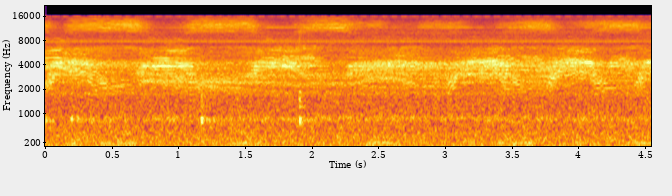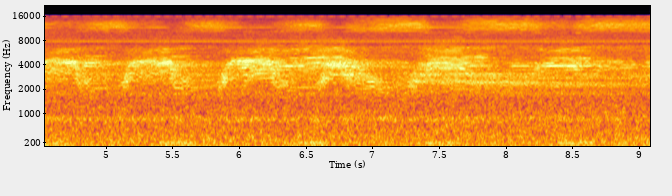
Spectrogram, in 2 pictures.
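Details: Robust cicada (minminzemi) singing on 24 July 2016: a loud buzzy high-pitched drone pulsing in regular surges, a little over one per second, with a steady continuous hiss of further insect noise above it.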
